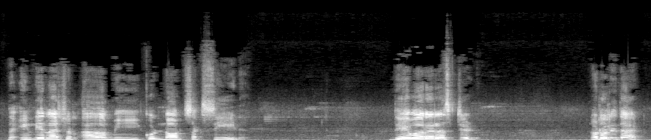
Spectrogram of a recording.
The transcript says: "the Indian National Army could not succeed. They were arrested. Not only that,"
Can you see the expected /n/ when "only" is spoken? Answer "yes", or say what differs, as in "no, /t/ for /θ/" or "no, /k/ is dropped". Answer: yes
